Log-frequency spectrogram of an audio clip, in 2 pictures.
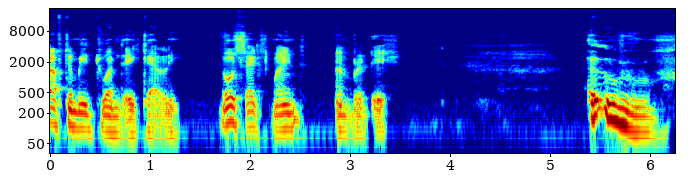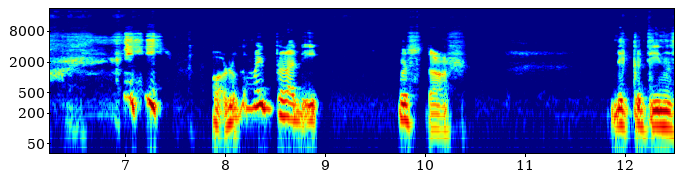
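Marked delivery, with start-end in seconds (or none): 5.4-7.4 high, breathy cackle of surprise; squealing laugh. Real, not acted. Vlogger sees his own moustache and squeals with laughter. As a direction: shriek with laughter.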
